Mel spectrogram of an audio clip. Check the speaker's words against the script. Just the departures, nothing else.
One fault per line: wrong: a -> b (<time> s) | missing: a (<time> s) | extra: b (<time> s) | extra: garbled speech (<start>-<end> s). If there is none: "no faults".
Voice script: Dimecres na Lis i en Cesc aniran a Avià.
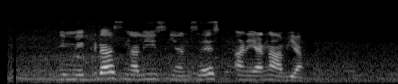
no faults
